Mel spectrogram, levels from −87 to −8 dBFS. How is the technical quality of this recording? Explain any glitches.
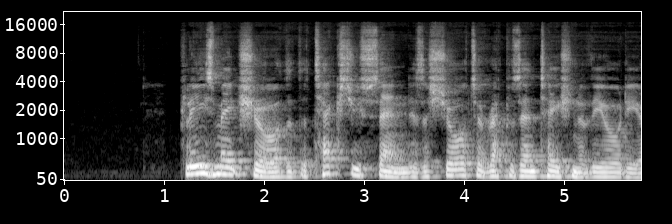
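Listening through the recording, nothing stood out as a technical problem or glitch.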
